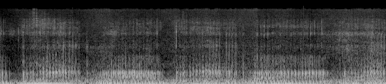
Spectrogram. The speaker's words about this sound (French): Alors, on a trouvé ça sur Internet, sur YouTube. Détendez-vous avec Rookie, c'est une heure de ronronnement continu enregistré par Jean-Yves Gaucher. C'est un vétérinaire, qu'est-ce qu'il a inventé?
